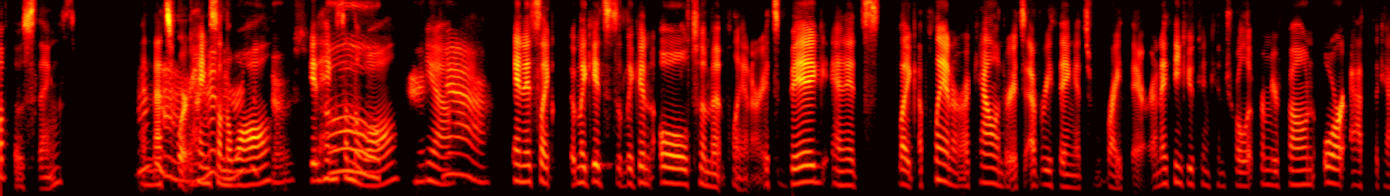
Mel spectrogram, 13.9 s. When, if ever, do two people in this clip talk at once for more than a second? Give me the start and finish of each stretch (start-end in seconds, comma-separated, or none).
1.4-4.5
